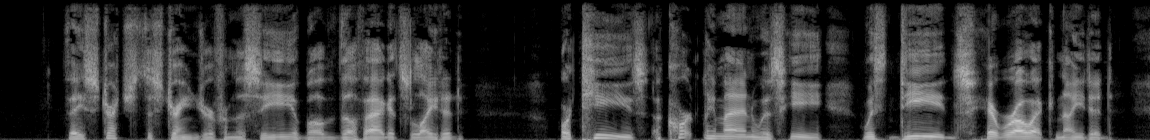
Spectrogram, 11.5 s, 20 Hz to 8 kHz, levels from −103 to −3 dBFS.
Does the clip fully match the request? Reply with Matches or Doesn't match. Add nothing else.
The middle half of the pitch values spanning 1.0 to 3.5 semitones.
Matches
